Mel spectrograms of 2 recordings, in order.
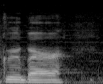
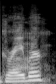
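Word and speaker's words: Graeber: other ones who are oh you mean you mean graber isn't david graber yes thank you i said his last name wrong he can go [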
